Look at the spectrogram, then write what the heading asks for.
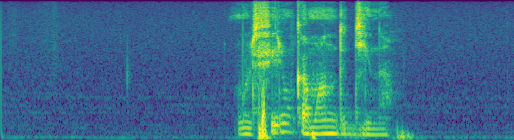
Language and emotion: Russian, neutral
